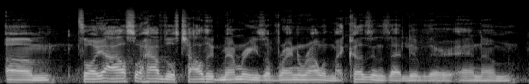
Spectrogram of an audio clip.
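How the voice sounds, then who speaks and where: A man's voice: lowish voice, steady tone, brisk, darkish tone. A man hosts a podcast. He talks casually and informally, addressing people like friends. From born in Mexico, moved to the US at age four. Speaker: podcast host. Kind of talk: casual podcast interview chat.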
